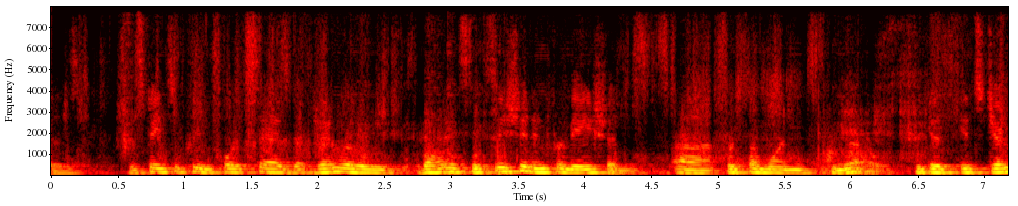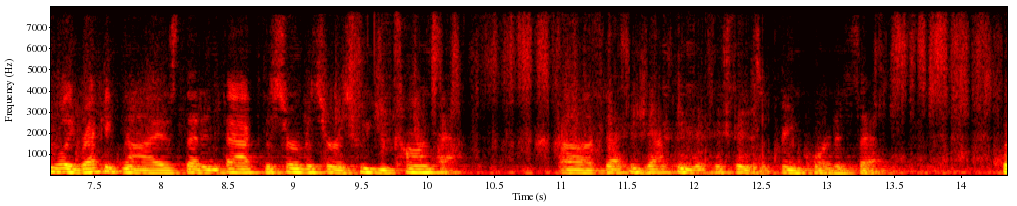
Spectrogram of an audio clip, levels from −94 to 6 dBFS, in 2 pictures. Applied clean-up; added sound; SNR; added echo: neural separator model SepFormer DNS4.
